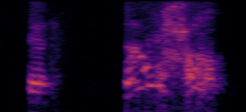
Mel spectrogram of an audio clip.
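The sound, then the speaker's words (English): A loud sneeze in two parts: a short catch followed by a longer, breathy burst that trails off, with no talking around it. “Bless you.”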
